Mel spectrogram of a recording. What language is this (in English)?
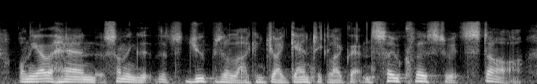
English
